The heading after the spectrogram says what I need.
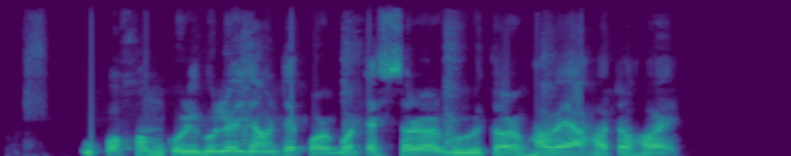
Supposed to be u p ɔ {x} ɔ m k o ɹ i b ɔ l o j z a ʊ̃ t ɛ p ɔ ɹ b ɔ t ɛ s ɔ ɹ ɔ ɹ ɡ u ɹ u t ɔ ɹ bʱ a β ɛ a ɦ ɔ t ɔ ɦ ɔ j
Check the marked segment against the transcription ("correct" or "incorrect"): correct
